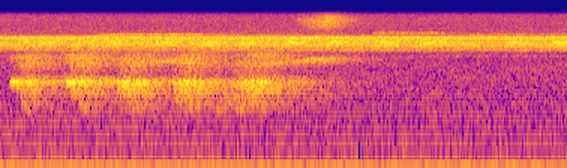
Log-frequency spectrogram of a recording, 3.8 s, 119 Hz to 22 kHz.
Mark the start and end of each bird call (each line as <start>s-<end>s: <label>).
0.0s-3.8s: Mealy Parrot (Amazona farinosa)
2.2s-3.8s: White-rumped Sirystes (Sirystes albocinereus)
